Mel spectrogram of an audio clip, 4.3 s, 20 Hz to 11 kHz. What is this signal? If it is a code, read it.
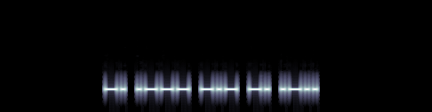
Morse code, heard as a keyed tone, about 29 wpm, 700 Hz. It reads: NJKNL
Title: Code Groups - 5 Letter:Numbers - 30wpm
